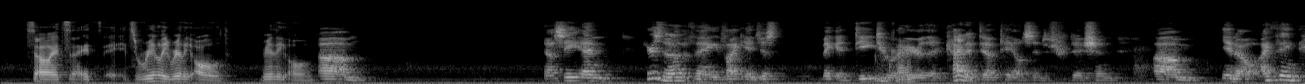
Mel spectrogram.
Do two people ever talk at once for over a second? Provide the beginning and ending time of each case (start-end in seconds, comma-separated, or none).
none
